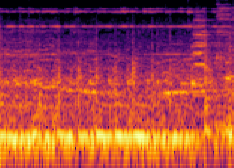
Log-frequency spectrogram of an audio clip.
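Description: Bells ringing rapidly and continuously over khol drums being beaten, with a steady loud low hum underneath.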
